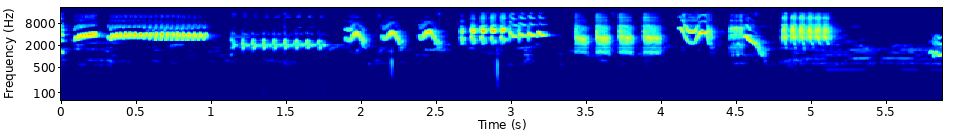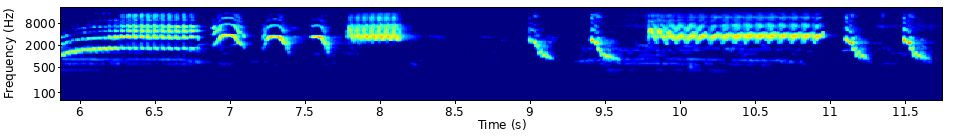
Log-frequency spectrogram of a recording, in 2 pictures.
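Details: Energetic Asian pied starling song meant for tutoring starlings: rapid varied phrases of harsh rasping bursts, clicks, and looping whistles, with a brief pause near the end before harsh notes resume.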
